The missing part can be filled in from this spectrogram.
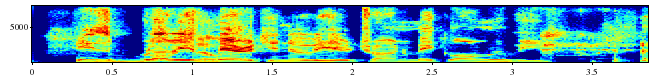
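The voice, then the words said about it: Put-on British accent. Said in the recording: “Apologies to all of our British listeners for not making fun of that. ... That was just my imitation.”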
